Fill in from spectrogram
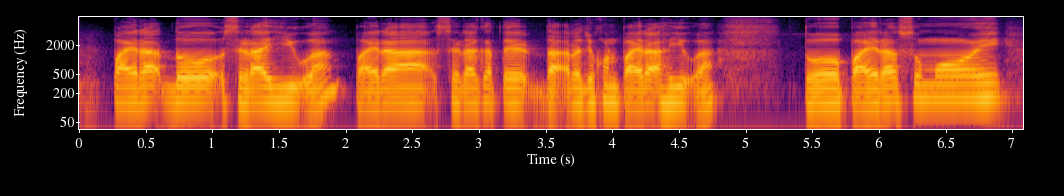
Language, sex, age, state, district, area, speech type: Santali, male, 18-30, West Bengal, Bankura, rural, spontaneous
